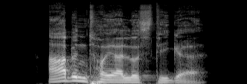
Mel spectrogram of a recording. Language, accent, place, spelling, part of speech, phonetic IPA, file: German, Germany, Berlin, abenteuerlustige, adjective, [ˈaːbn̩tɔɪ̯ɐˌlʊstɪɡə], De-abenteuerlustige.ogg
- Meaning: inflection of abenteuerlustig: 1. strong/mixed nominative/accusative feminine singular 2. strong nominative/accusative plural 3. weak nominative all-gender singular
